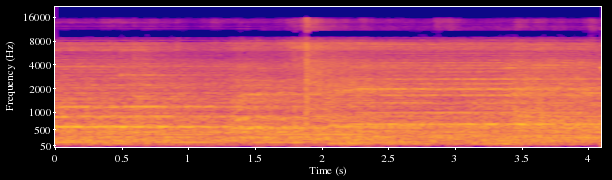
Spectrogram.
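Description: Steady, echoing din of a crowded indoor badminton hall, with one sharp racket hit on the shuttlecock about two seconds in.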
